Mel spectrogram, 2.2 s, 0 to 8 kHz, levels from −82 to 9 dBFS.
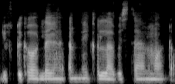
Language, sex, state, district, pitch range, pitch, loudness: Telugu, male, Telangana, Nalgonda, 95-100 Hz, 100 Hz, -19 LUFS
